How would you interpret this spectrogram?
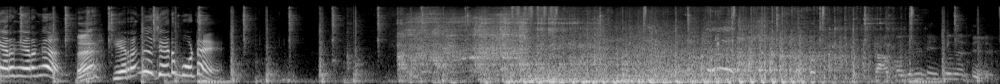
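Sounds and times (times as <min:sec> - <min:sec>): small engine starting and puttering: 0:04.0 - 0:09.2.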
